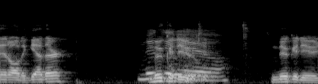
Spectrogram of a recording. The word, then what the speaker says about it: Mukurtu: Mukurtu, just kind of slur it out there. So Mukurtu is the reason we're here today.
